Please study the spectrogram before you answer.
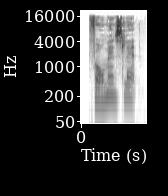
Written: formandsland

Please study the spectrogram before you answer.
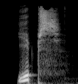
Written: jeps

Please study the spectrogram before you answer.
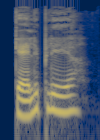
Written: galdeblære

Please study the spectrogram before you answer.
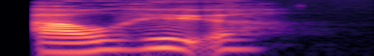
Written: afhøre

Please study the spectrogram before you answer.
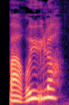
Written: baryler

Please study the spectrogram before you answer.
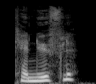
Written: kanøfle

